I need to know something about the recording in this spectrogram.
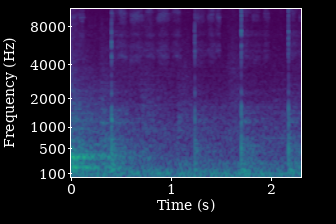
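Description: Marker writing on a board: short ticks and scratches of the tip as the letters are formed, a few strokes a second.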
